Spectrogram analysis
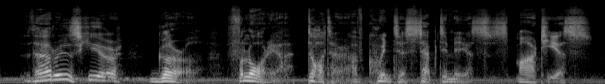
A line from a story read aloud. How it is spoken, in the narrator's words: the officer says, his voice thick with the pugnacious accent of Carthage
